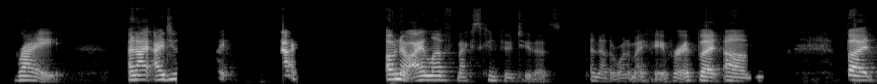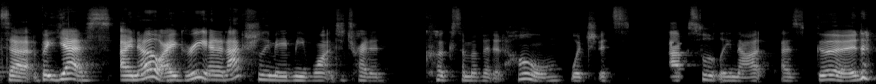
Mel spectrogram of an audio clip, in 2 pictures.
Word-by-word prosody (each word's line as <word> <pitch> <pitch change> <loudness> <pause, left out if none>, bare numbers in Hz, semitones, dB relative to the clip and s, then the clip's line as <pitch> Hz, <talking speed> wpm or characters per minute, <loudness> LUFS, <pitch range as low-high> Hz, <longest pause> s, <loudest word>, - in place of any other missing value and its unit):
Right. 200 - 0 0.6
And 215 +1 +6
I 220 -1 +6
I - - +4
do 235 - -3 0.4
like 480 -2 -12 0.5
act - - +3 0.9
Oh, 235 +1 +4
no. 250 - +5
I - - +5
love 205 0 -1
Mexican 175 +2 -12
food 155 -4 -16
too. - - -15
That's - - -19 0.3
another 75 - -12
one 75 0 -14
of 75 - -14
my - - -8
favorite. 180 0 -5
But, 180 -3 +4
um 165 -1 +1 1.0
but, 195 -2 +4
uh, 195 -3 +2
but 210 -1 +1
yes, 195 -7 +3
I 205 0 +5
know. 320 +12 +3
I - - +5
agree. 210 +11 +1
And 215 - +2
it 205 - -4
actually 220 -3 -3
made 185 -2 -6
me 185 -1 -4
want 180 0 -9
to 190 - -18
try 190 -1 -8
to 170 -1 -13 0.4
cook 200 -2 -12
some 190 -2 -12
of 180 0 -15
it 170 - -13
at - - -13
home, 180 -8 -9
which 170 -1 -11
it's 180 +10 -16 0.4
absolutely 185 0 -7
not 175 +1 -8 0.2
as 170 -1 -14
good, 205 - 0
195 Hz, 175 wpm, -20 LUFS, 180-210 Hz, 1.0 s, And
